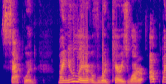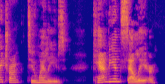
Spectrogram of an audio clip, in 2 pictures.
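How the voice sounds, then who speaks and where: A woman reading a children's book aloud in an animated, expressive way. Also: a little high, a little slow.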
